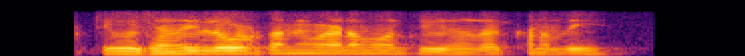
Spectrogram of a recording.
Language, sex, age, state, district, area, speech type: Punjabi, male, 30-45, Punjab, Mohali, rural, conversation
